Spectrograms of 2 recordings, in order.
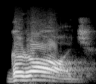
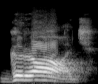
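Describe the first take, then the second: First: It is said with an American accent. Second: It is said with an American accent.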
